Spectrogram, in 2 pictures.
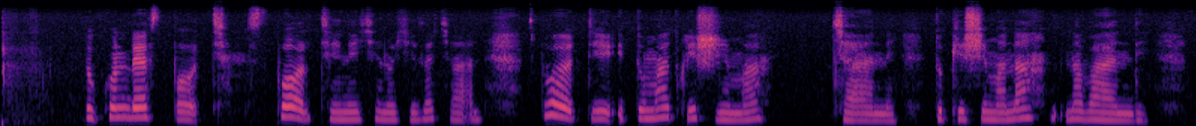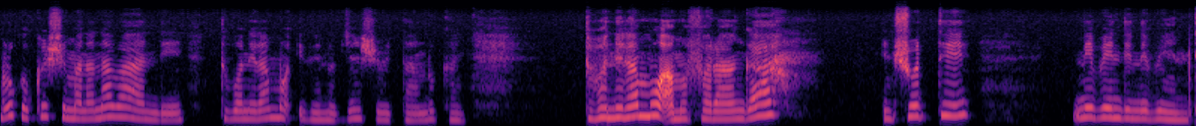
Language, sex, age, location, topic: Kinyarwanda, female, 18-24, Musanze, government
